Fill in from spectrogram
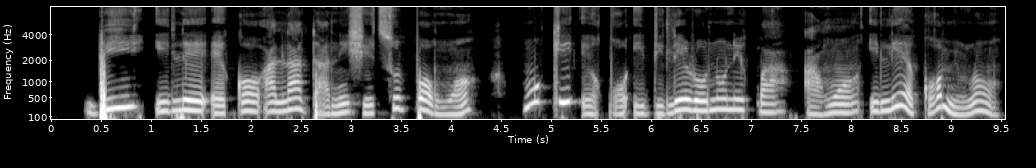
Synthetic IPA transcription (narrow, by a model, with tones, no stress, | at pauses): bi˨˦i˧le˦ɛ˨kɔ˦ʔa˧la˦da̰˨˦nĩ˨˦ʃe˧to˦bɔ˦˨w̃ɔ̃˨˦ | mũ˦ki˦ɛ˨k͡pɔ˨ʔi˨di˨le˨˦ɾo˧nũ˦nĩ˦k͡pa˧a˨w̃ɔ̃˧i˧le˦ɛ˦˨kɔ˨˦mĩ˨˦ɾ̃ã˦˨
